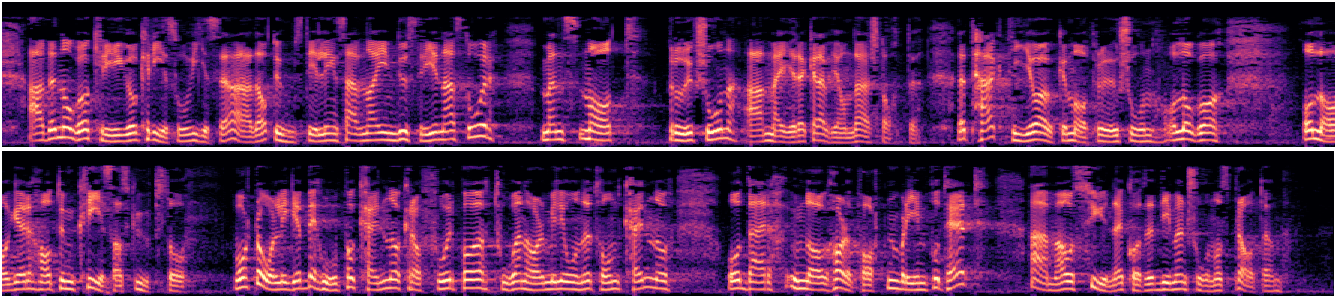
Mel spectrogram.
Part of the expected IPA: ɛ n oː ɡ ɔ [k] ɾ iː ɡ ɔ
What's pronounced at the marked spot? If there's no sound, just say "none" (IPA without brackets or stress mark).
kʰ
